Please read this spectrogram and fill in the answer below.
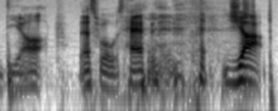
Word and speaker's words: Diop: that's what was happening jop by the way pronounced jop I don't he shouldn't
